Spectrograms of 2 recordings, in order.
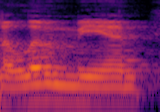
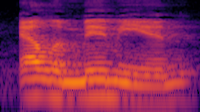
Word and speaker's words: Elimimian: get one interception by Solomon Elian elimimian excuse me I was corrected on that that's how you pronounce it and that's off a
